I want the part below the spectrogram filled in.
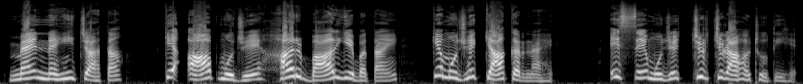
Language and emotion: Urdu, angry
